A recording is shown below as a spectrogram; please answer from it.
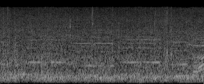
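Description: Steady rushing noise of river water, with faint background music.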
